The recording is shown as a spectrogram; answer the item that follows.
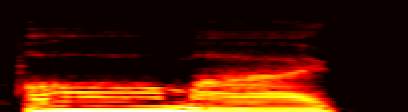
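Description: A man's long, drawn-out exclamation of amazement, an 'oh' held for about a second and a half that drops in pitch about halfway through and breaks off shortly before the end.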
